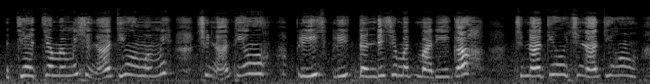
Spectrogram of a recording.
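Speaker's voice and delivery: put-on high, tearful lisping child; frightened little girl. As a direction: beg anxiously in a child's voice. Child begs not to be hit. (डरी, गिड़गिड़ाती तुतलाती बच्ची)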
